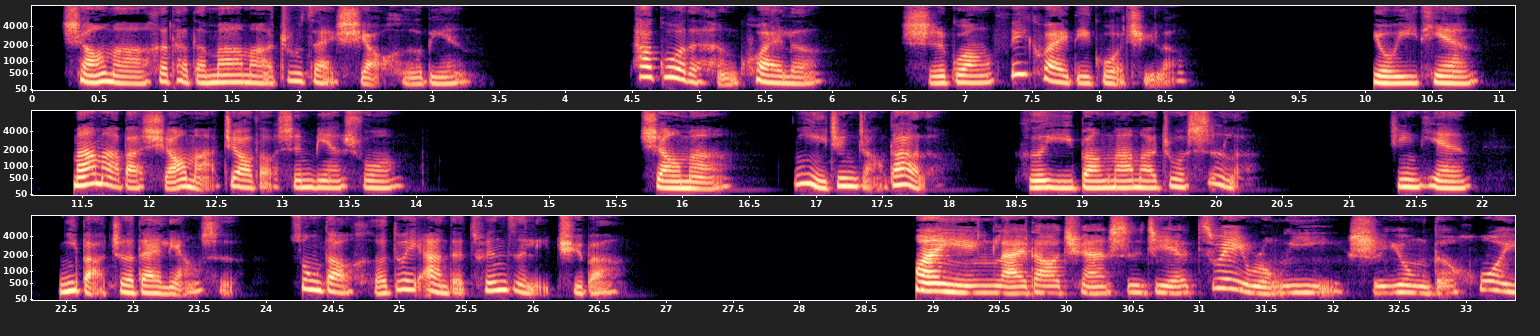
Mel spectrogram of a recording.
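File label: Chinese general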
